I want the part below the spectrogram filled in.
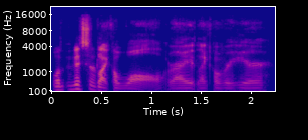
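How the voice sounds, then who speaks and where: A man with a low but strikingly bright voice chats as a tabletop game player. He plans his moves aloud in a casual way. The sound is dry and close. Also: lively intonation, brisk, dry recording.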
